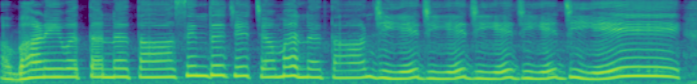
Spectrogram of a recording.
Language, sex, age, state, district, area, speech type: Sindhi, female, 30-45, Maharashtra, Thane, urban, spontaneous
